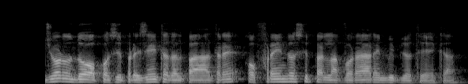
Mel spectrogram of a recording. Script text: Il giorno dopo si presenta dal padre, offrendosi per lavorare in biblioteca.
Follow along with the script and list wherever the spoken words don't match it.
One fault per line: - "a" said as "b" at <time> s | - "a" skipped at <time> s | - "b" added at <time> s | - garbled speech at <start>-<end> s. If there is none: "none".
none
